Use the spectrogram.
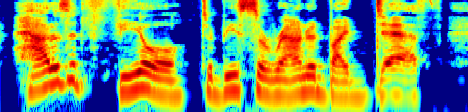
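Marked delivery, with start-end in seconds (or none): none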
